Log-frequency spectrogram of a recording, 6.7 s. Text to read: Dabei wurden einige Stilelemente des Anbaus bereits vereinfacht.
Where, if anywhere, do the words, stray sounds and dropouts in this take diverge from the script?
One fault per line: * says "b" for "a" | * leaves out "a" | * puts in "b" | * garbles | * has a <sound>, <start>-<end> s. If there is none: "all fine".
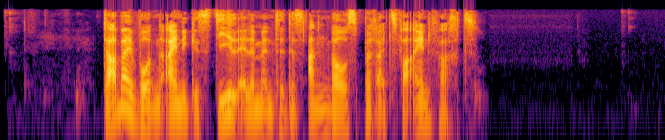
all fine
